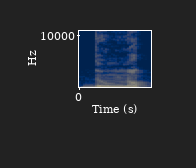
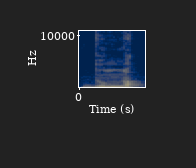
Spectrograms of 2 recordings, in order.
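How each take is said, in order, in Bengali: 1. দ্বিতীয় সিলেবলটি N ধ্বনি দিয়ে শুরু হয়। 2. দ্বিতীয় সিলেবলটি N ধ্বনি দিয়ে শুরু হয়।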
